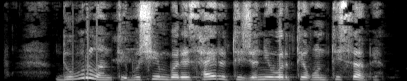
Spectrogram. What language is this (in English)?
Dargwa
